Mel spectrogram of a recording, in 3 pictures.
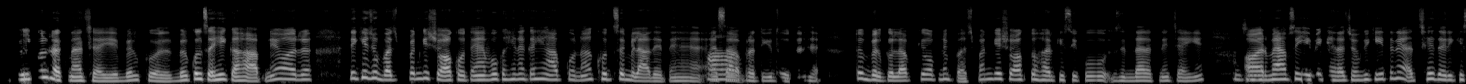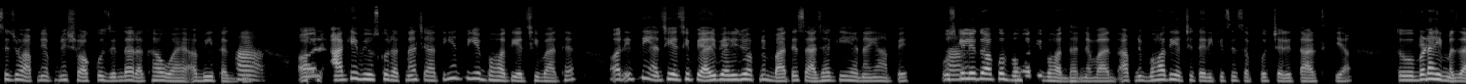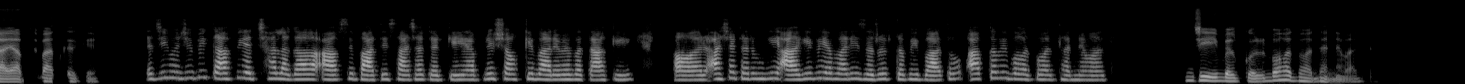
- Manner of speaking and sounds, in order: none
- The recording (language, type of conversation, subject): Hindi, podcast, बचपन का कोई शौक अभी भी ज़िंदा है क्या?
